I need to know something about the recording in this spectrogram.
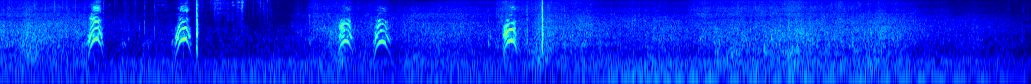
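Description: A small dog yapping: about five short, high barks in the first five seconds, over the steady wash of small waves on the shore.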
